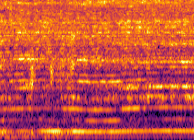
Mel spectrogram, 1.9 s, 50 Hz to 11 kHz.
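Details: GM 3100 V6, running just after power steering pump install with return line unhooked for bleeding and fluid added: steady mid-pitched whine while the wheel is turned, likely the new pump still moving air/bubbles; cause not confirmed.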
